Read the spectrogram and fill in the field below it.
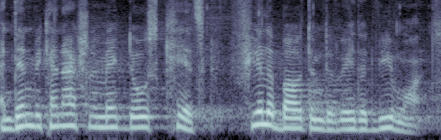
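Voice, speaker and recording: A man speaks with a Persian accent. His intonation is lively. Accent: non-native English accent, Persian. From Iran. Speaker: robotics researcher. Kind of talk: conference keynote.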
